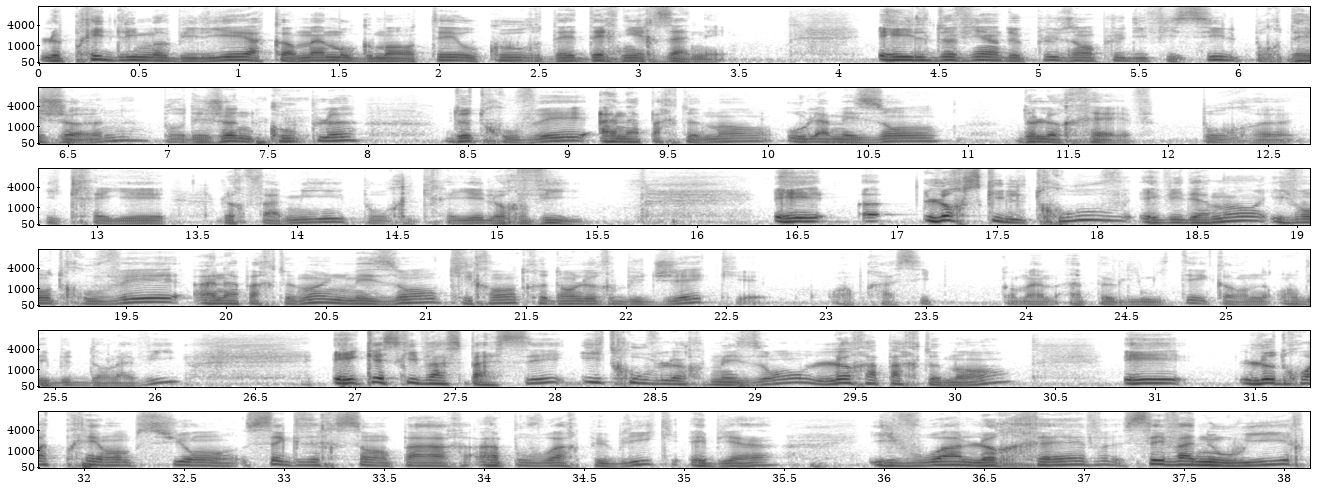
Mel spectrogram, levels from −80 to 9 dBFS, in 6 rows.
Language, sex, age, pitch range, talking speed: French, male, 50-69, 115-150 Hz, 170 wpm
